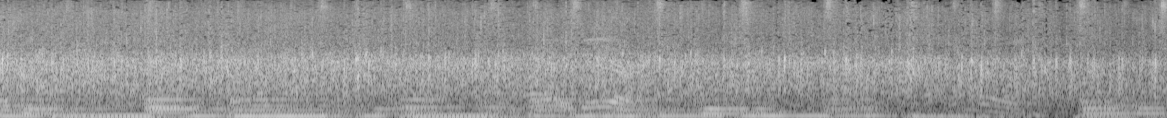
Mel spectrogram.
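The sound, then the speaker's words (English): An audience applauds steadily for about six seconds as a woman is invited to join the speaker on stage, a dense, loud wash of clapping that never lets up, with low sustained musical tones running underneath. “We need more applause till we get there, you know?”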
